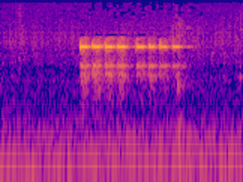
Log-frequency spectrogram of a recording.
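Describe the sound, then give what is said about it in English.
A phone's morning alarm rings in a quick burst of bright, high-pitched electronic pulses, several rapid trills over about half a second, then stops, with a low rumble underneath and no talking. “Did you hear that? My morning alarm.”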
